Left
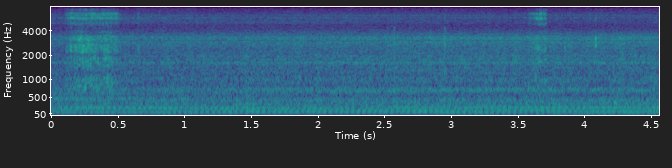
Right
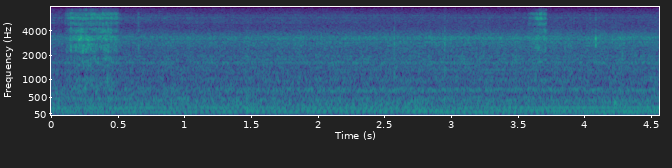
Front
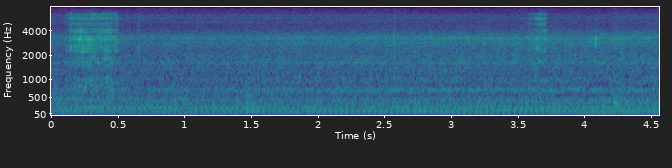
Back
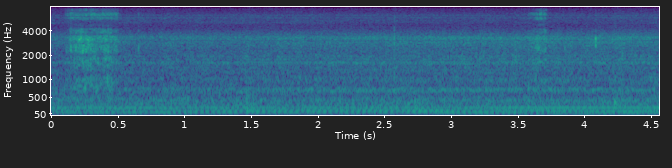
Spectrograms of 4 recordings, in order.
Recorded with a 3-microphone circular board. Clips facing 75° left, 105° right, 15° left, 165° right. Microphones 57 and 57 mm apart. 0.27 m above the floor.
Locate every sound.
0.1 s tearing paper: 125° left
